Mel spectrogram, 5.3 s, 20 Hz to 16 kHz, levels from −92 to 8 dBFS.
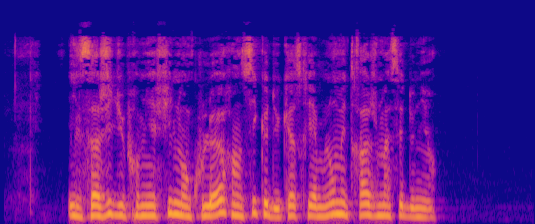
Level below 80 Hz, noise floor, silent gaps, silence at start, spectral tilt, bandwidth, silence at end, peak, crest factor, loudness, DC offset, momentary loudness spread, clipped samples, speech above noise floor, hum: -60 dBFS; -75 dBFS; none; 0.7 s; -6.5 dB/octave; 9 kHz; 1 s; -4 dBFS; 16 dB; -19 LUFS; under 0.1%; 6 LU; under 0.1%; 57 dB; none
